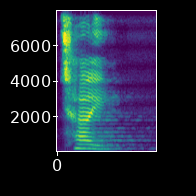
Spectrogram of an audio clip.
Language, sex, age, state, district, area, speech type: Maithili, female, 18-30, Bihar, Begusarai, urban, read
